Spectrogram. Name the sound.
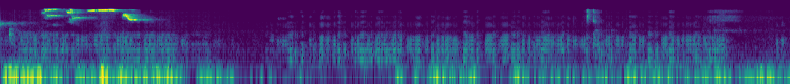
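birds chirping and singing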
